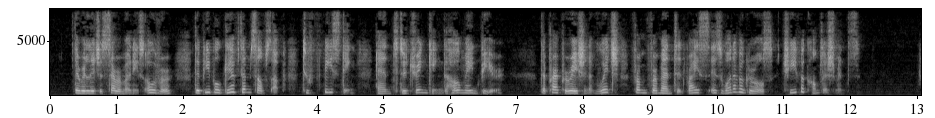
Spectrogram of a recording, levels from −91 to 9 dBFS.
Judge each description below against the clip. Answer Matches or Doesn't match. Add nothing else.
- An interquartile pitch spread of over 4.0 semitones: Matches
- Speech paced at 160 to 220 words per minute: Doesn't match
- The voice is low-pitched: Doesn't match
